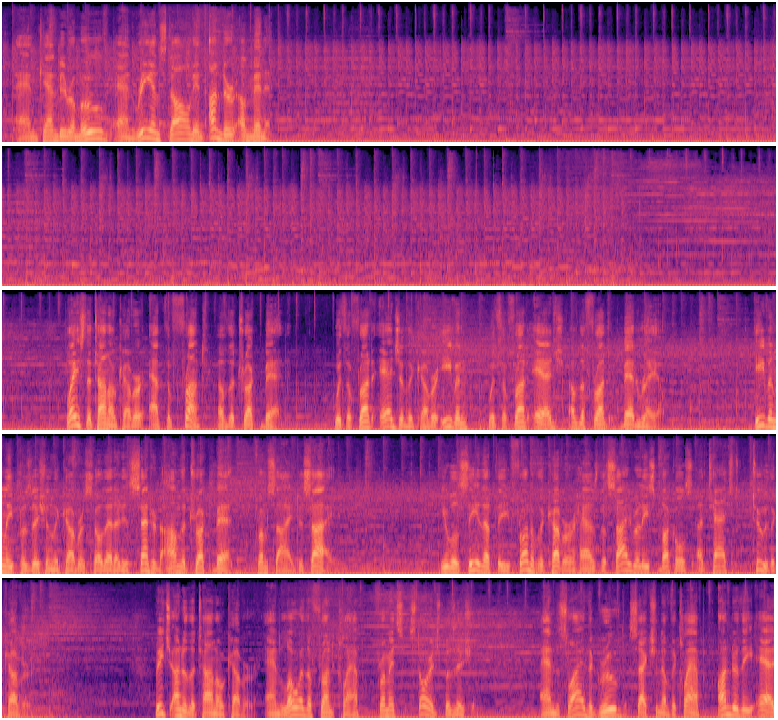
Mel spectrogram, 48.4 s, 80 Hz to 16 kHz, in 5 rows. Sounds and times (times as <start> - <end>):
Music: 0.0 - 48.3
Speech: 0.2 - 3.4, 20.2 - 22.9, 23.5 - 27.6, 28.8 - 33.2, 34.5 - 39.1, 40.6 - 44.6, 45.4 - 48.3.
